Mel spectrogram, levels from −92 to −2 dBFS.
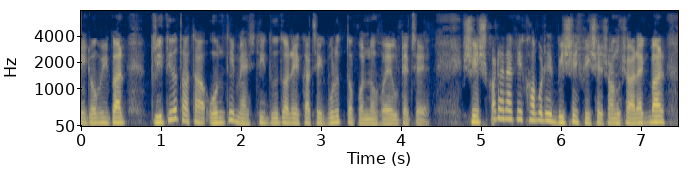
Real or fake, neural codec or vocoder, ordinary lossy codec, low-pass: fake; codec, 16 kHz in and 24 kHz out, 2.2 kbps, FireRedTTS-2 codec; none; 7.2 kHz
